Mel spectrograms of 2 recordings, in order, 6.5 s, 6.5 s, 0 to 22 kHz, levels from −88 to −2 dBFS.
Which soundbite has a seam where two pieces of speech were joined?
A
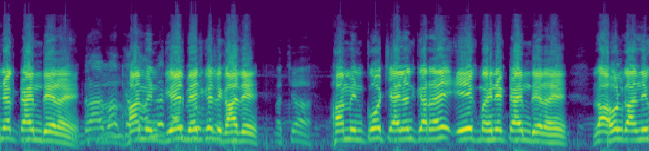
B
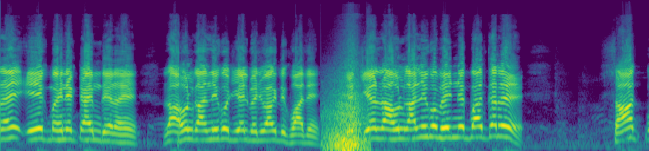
B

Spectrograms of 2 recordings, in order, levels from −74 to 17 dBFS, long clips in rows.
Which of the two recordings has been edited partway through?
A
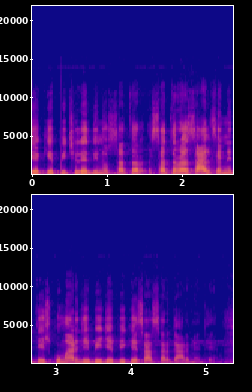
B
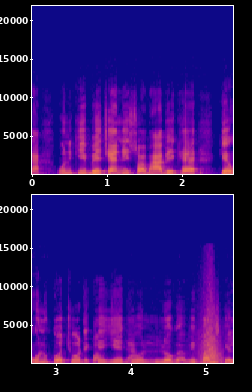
B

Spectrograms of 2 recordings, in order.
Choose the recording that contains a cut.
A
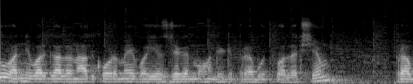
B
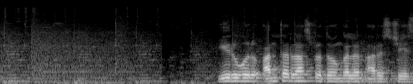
B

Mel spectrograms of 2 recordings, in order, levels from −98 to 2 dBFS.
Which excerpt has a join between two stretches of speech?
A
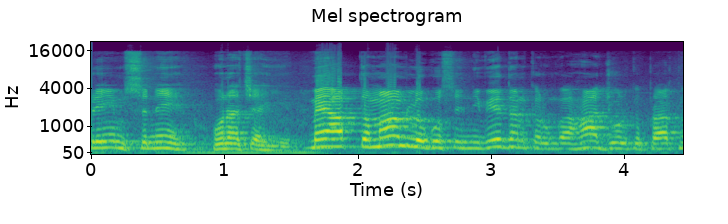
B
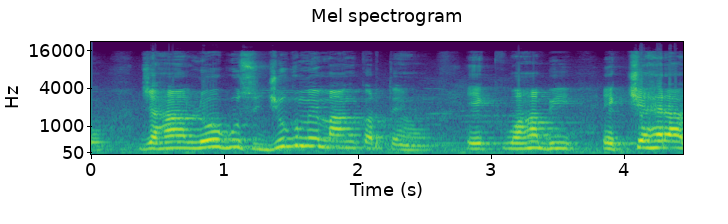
A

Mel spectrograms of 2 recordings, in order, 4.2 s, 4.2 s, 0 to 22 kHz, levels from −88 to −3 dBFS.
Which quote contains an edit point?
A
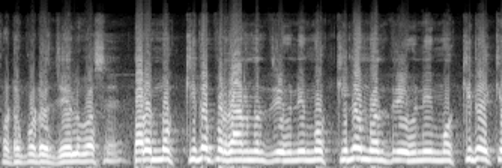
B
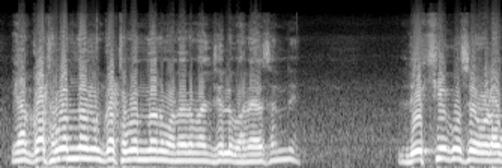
A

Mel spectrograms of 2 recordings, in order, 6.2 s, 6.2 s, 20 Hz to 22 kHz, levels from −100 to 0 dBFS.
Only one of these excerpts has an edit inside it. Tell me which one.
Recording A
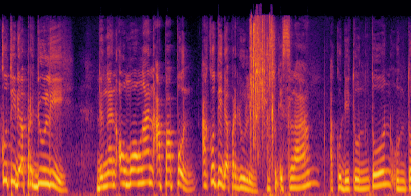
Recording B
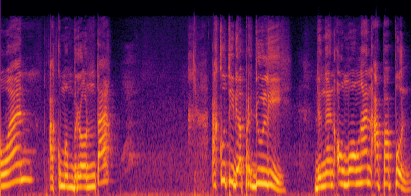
A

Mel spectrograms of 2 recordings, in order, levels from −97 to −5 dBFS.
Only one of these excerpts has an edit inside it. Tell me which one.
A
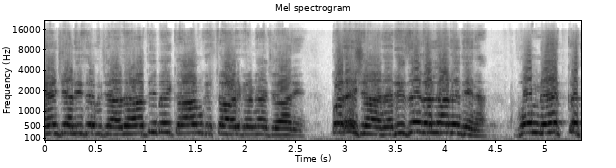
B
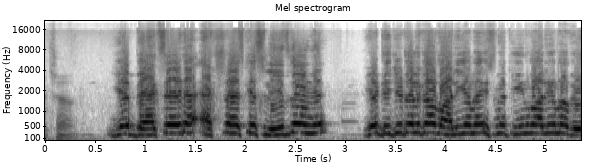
B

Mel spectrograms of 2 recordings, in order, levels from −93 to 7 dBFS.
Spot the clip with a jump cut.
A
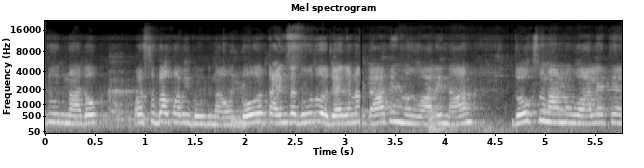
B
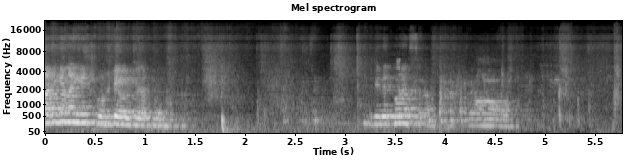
A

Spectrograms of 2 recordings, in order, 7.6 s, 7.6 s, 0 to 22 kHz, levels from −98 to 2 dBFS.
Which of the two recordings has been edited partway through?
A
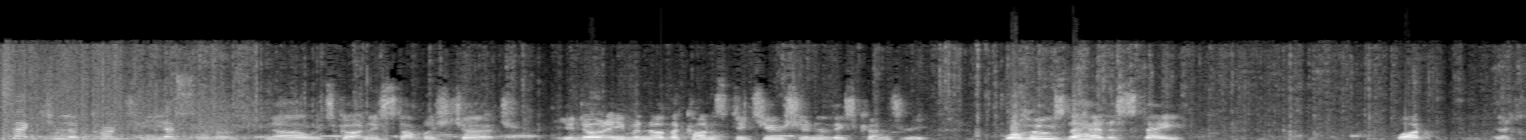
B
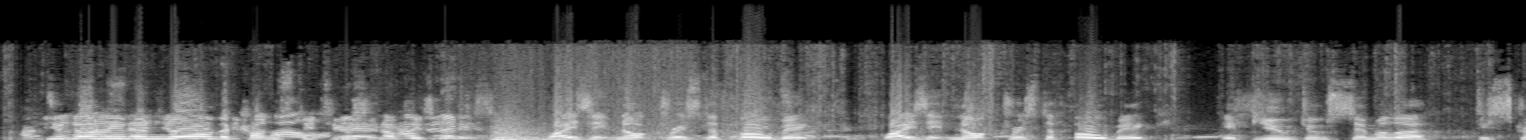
B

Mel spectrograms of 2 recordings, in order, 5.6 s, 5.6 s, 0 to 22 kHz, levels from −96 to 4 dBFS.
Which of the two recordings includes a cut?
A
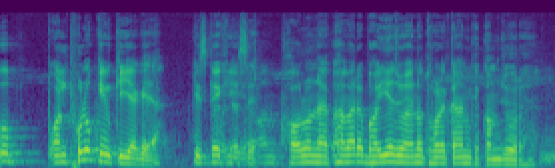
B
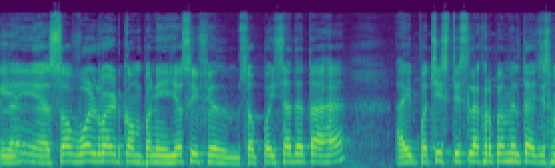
A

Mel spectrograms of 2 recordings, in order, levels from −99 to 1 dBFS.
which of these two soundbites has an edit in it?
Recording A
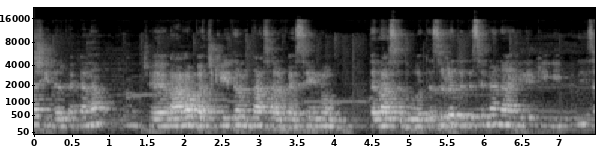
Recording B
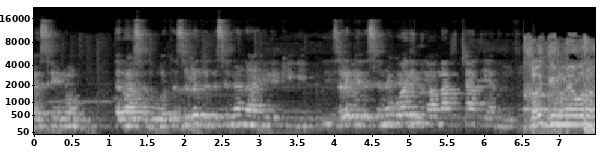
B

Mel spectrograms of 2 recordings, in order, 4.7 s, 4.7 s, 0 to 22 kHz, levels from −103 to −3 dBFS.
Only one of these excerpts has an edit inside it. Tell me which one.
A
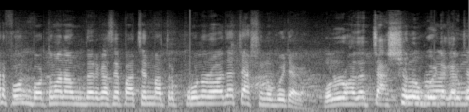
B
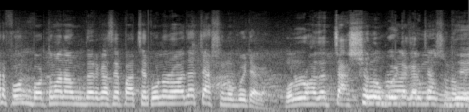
B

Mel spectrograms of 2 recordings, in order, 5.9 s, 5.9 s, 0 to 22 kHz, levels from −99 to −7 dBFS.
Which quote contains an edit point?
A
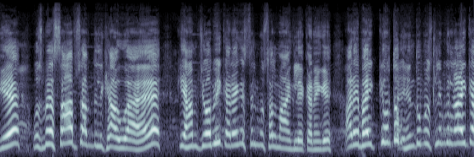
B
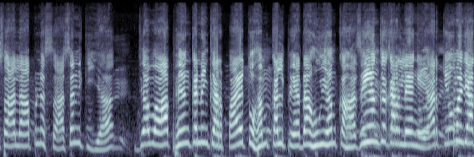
A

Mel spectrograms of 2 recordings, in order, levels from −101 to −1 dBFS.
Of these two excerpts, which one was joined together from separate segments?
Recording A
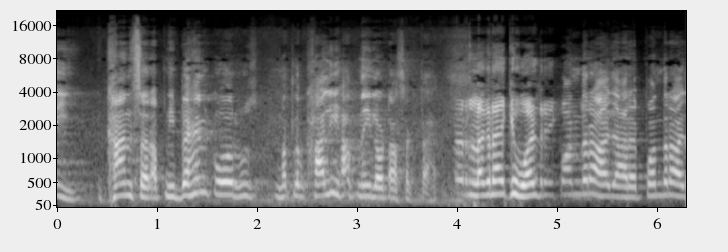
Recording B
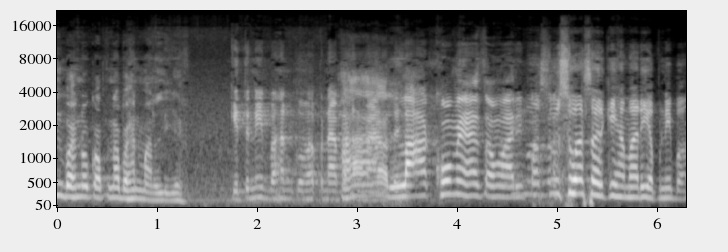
A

